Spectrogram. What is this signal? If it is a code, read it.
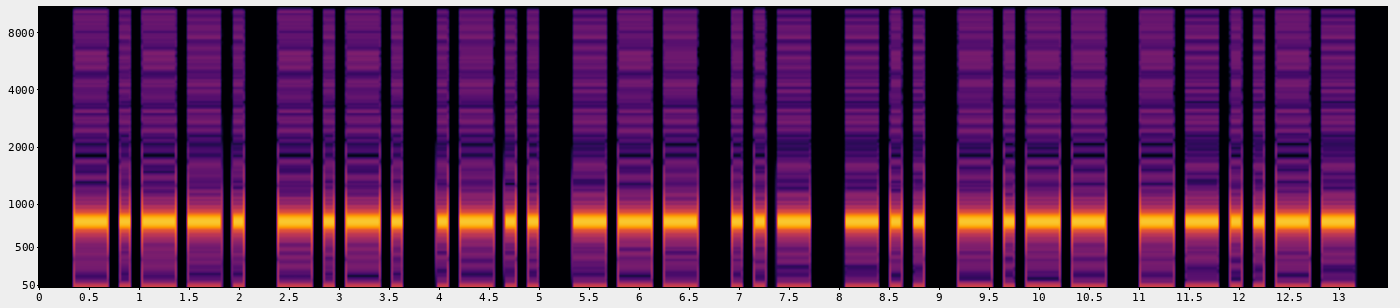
Morse code, heard as a keyed tone, about 10 wpm, 800 Hz. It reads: <KN> CLOUDY,
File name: Telegraphy-group / QSO CW 50 CPM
